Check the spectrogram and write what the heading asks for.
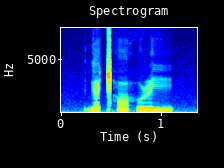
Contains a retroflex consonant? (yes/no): yes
